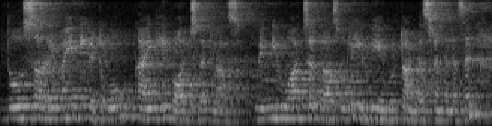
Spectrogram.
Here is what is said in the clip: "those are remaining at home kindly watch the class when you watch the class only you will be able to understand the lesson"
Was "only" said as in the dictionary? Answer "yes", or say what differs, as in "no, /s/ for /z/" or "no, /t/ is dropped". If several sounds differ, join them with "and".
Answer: no, /n/ is dropped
